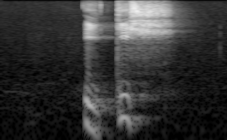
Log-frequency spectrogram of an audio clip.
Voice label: besiro pluma, chiquitano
